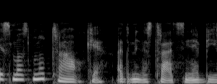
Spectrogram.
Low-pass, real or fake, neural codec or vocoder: 7.2 kHz; fake; codec, 16 kHz, 4 kbps, FreqCodec, larger model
